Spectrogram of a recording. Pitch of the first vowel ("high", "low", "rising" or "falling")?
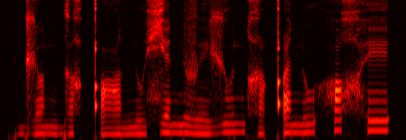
low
